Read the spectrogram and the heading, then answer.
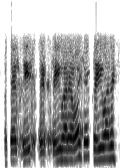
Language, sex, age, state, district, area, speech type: Gujarati, male, 45-60, Gujarat, Ahmedabad, urban, conversation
